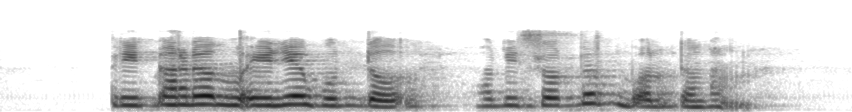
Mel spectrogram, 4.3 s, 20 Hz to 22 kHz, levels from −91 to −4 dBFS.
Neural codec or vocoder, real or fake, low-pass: autoencoder, 22.05 kHz, a latent of 192 numbers a frame, VITS, trained on one speaker; fake; 7.2 kHz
